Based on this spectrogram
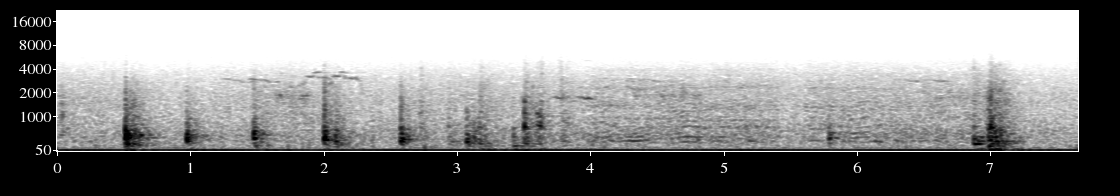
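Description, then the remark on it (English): A front door being handled and opened: a series of sharp wooden clunks and knocks at an uneven pace, then a final rattling thud, over a steady low hum. “Go to the front door.”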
